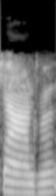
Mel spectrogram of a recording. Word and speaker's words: Chaundra: My name is Chandra, and it's spelled C-H-A-U-N-D-R-A, and I am ambition.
